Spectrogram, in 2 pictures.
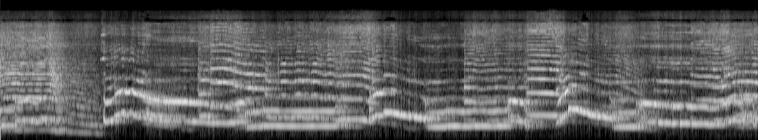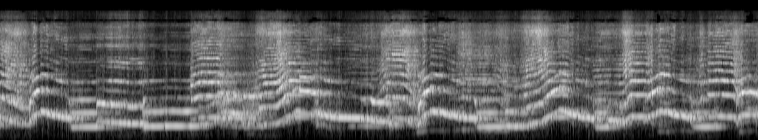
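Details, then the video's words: Pet dog howling the Dragon chant in a duet with a saxophone while relaxing on a staircase; continuous swooping, wavering howls blend with sustained saxophone notes throughout. "Ziggy Sings Dragon Chant"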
